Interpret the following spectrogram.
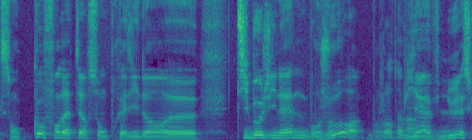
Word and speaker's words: Geenen: de suite avec son cofondateur, son président Thibaut Ginène. Bonjour. Bonjour Thomas. Bienvenue. Est-ce que j'ai bien prononcé votre nom?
